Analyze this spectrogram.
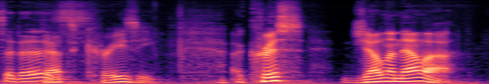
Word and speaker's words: Gialanella: Chris Gialanella.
